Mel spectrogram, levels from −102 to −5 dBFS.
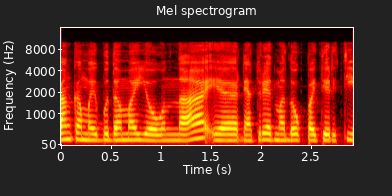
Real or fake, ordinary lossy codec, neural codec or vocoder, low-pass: real; MP3, 96 kbps; none; 9.9 kHz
